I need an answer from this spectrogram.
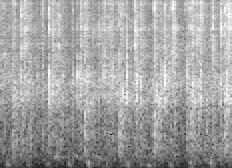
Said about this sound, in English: Round of applause for our rock star panelists.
